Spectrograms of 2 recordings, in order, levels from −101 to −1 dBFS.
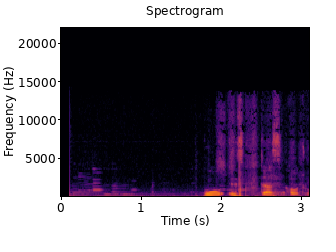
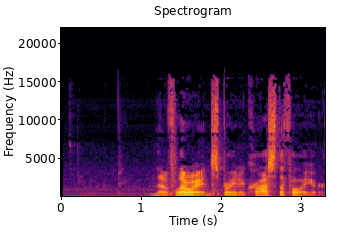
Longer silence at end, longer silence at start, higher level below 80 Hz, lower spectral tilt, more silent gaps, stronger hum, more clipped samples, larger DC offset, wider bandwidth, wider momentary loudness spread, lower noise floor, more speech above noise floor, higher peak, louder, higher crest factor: second, 0 s vs 0.15 s; second, 0.4 s vs 1.1 s; about the same, -58 dBFS vs -58 dBFS; first, -6 dB/octave vs -3.5 dB/octave; neither; neither; neither; neither; second, 14 kHz vs 16 kHz; first, 24 LU vs 11 LU; first, -69 dBFS vs -57 dBFS; second, 32 dB vs 37 dB; second, -22 dBFS vs -2 dBFS; second, -38 LUFS vs -20 LUFS; about the same, 18 dB vs 20 dB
